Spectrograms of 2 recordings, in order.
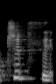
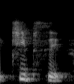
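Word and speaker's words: чипси: вимова звуків і звукосполучень Наприклад ми кажемо чи пси а не чіпси ґудзик а не Гудзик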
